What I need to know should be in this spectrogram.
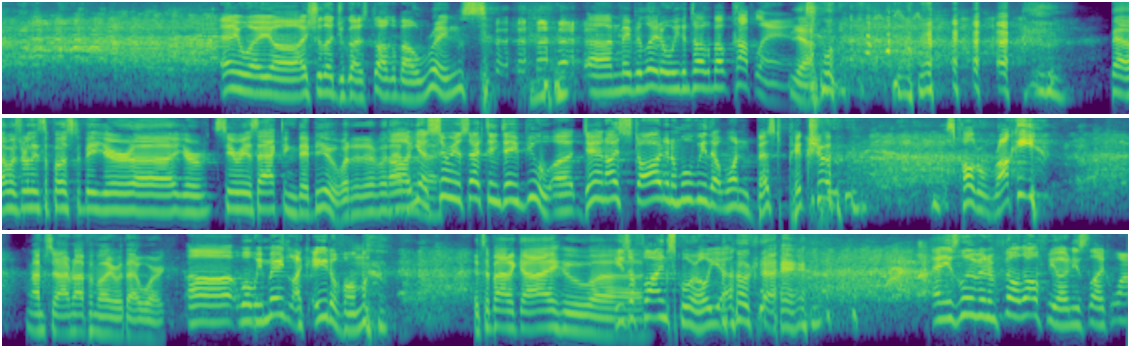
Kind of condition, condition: setting, live audience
